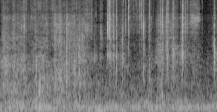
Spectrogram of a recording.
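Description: Peanut shells crack and crunch between fingers.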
